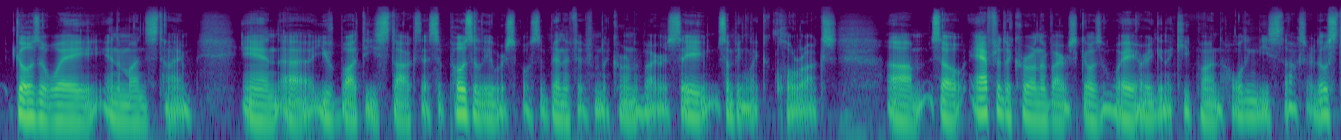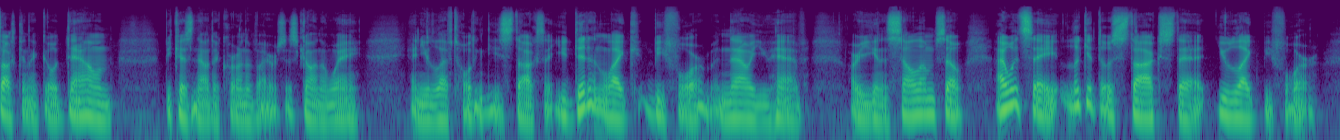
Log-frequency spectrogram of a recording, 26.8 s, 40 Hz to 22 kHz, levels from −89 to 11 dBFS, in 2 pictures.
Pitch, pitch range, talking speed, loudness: 120 Hz, 105-145 Hz, 195 wpm, -24 LUFS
